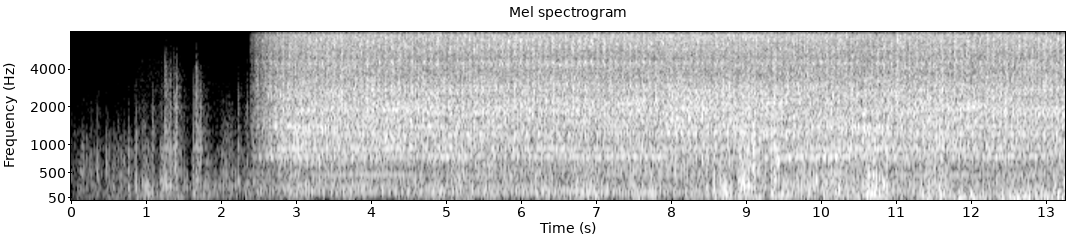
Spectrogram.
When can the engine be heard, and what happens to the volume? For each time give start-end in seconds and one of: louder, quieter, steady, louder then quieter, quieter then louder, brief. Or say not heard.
2.4-13.2 steady.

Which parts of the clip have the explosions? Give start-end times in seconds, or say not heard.
not heard.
